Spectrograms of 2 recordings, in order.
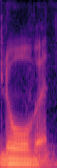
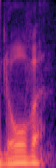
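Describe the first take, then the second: First: The word is said with tonal accent 1. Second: The word is said with tonal accent 2. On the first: The speaker calls it right. "når de egentlig skal si loven" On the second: The speaker calls it wrong. "så sier de loven"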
